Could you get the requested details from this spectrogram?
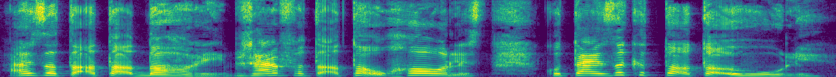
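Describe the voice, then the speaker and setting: A woman's voice: sits high, very fast, creaky, fairly bright tone, husky, no room sound, clean studio sound, heavily acted. A woman with an Egyptian accent playing a pushy, freeloading sister-in-law who whines and keeps repeating the other woman's name. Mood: whiny.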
